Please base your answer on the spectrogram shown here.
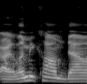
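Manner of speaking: normal talking voice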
